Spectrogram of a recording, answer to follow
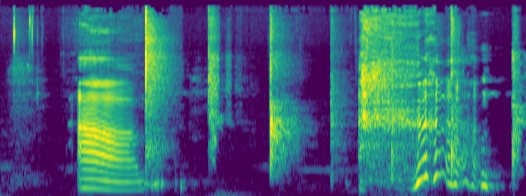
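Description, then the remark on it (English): One person claps a few sharp, irregular times, the crisp smacks mixed in with bursts of people talking. “is clapping. I love that.”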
